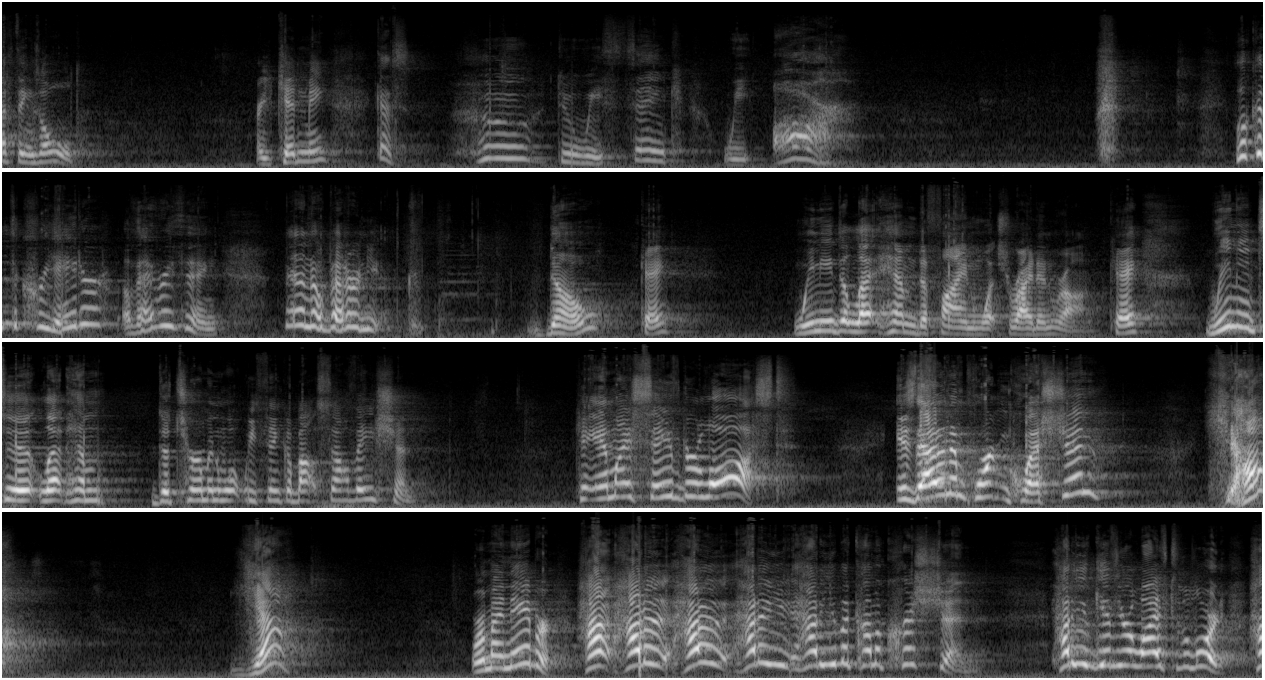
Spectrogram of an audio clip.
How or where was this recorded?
large echoing room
